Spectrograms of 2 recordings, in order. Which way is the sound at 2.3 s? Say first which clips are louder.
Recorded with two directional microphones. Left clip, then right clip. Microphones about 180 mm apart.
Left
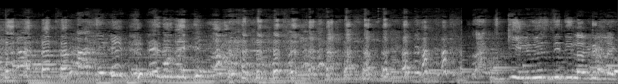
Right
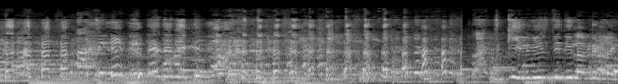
Even; 15° right (ahead or behind).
